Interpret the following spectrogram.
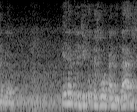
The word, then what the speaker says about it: Jan Gehl: Ele é dinamarquês, tá? Se pronuncia Jan Gehl.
